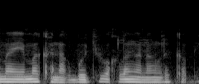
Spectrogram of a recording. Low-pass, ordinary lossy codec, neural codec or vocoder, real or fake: 5.4 kHz; none; none; real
